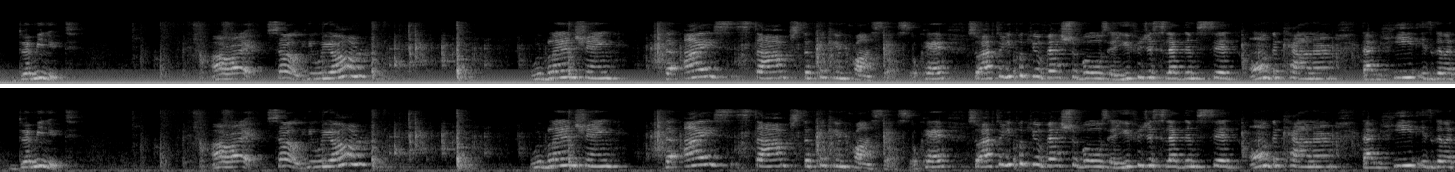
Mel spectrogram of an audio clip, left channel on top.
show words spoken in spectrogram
2 minutes. All right, so here we are. We're blanching. The ice stops the cooking process, okay? So after you cook your vegetables and if you just let them sit on the counter, that heat is gonna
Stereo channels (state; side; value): noise; left; hum, 3 dB below the sound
